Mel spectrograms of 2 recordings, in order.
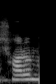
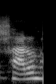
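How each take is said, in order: First: স্মরণ as "sho-ron", m silent; rounded first vowel in স্মরণ; correct pronunciation. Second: সারণ with an open "aa" in the first syllable; misspelt pronunciation. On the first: Teacher correcting the misprint for students, স্মরণ said "sho-ron". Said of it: "স্মরণ হবে". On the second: Teacher showing students the misprint, সারণ said with long aa. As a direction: say সারণ as "sha-ron". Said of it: "সারণ হবে না". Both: Shown as a demonstration.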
